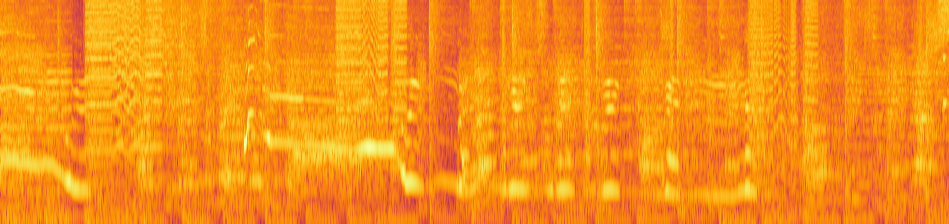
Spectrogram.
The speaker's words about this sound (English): This episode is brought to you by my dog Gordy's theme song sing-along.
